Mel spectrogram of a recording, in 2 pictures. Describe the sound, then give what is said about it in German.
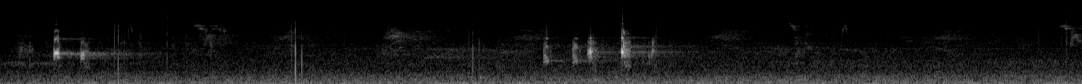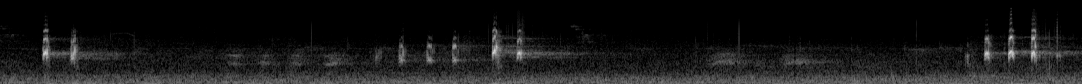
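Defensive calls of an eagle near its nest while a buzzard attacks it, recorded from 300 metres away with a parabolic reflector: short, sharp calls in scattered clusters over a low, steady background rumble. “Das nächste Beispiel gibt Abwehrlaute eines Adlers in Horstnähe wieder, der von einem Bussard attackiert wird.”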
